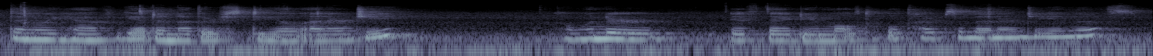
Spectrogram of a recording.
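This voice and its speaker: A soft-spoken woman hosting an ASMR unboxing, reading and commenting gently and without hurry. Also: a little high, fairly quick, creaky, echoey room, background noise. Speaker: card unboxing video host. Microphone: binaural microphone close up.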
